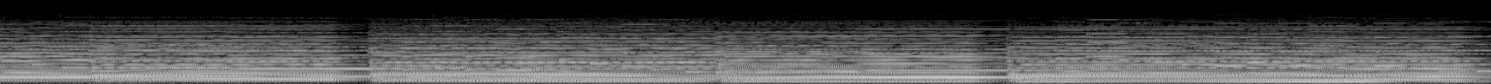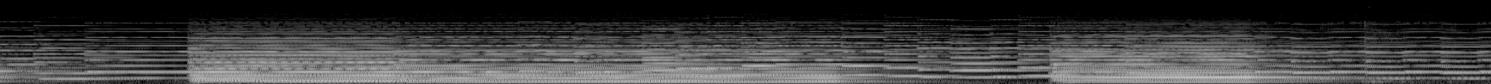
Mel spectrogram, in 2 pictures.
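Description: Organ music: slow, sustained chords that change every few seconds, thinning briefly about halfway through.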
